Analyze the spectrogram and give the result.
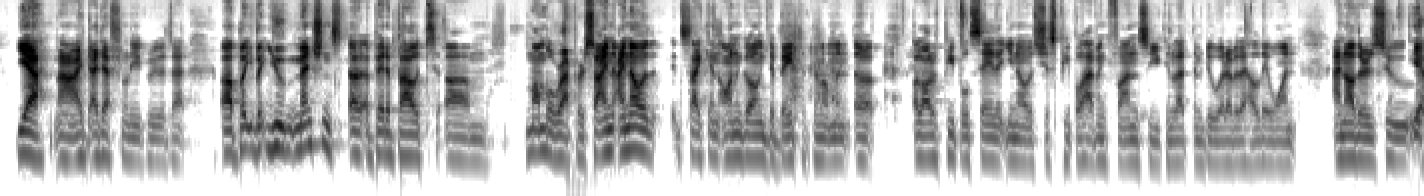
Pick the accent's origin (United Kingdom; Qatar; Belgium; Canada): United Kingdom; England; I grew up in England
